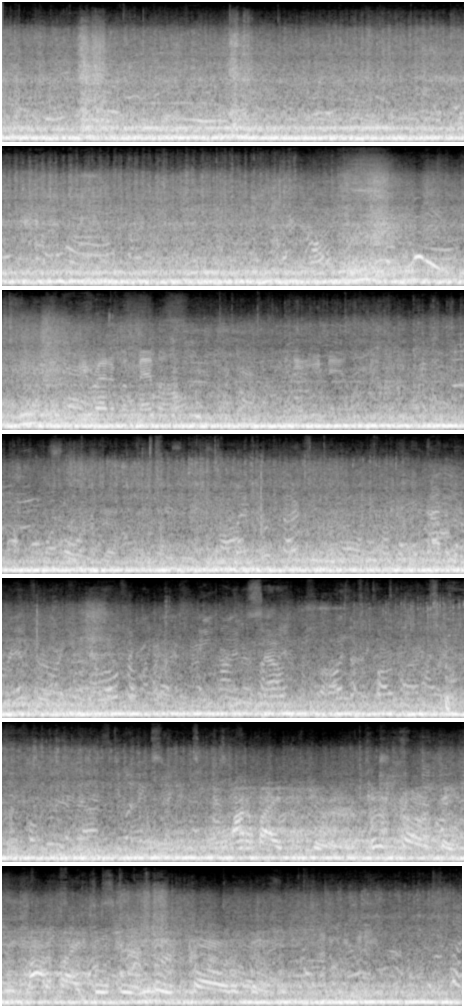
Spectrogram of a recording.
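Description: Stock car engines running at low speed, a steady drone, with people's voices faintly over it.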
